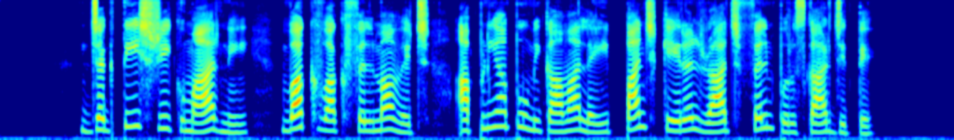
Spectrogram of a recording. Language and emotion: Punjabi, neutral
